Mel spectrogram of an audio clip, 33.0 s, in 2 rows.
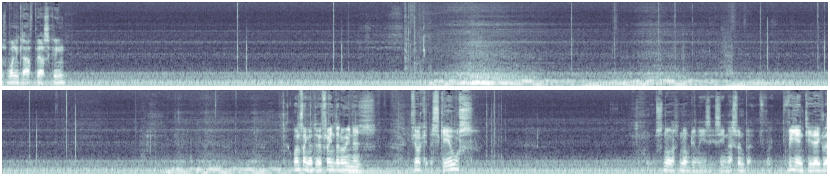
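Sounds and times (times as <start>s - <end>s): diesel engine idling and revving: 0.0s - 33.0s.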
